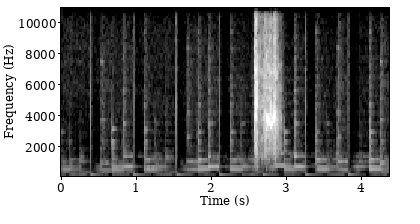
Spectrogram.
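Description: A single camera shutter click as a selfie is taken, a short bright burst cutting through steady, rhythmic background music with a regular beat.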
